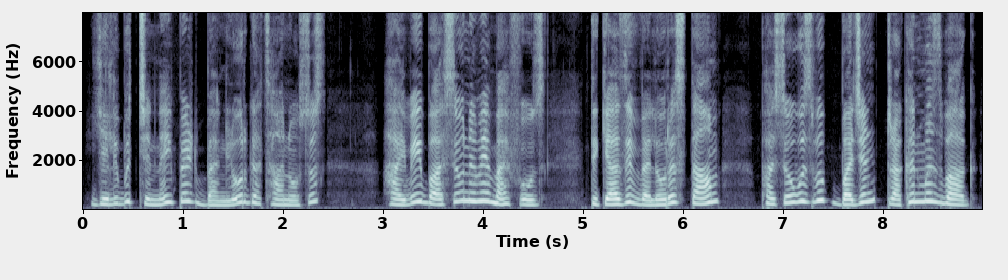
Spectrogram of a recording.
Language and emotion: Kashmiri, fearful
